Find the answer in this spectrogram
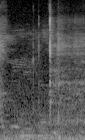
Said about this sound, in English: who's typing? Who's typing?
